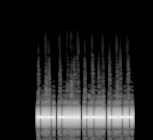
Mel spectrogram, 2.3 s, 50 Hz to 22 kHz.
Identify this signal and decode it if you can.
Morse code, heard as a keyed tone, about 46 wpm, 700 Hz. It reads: K6ZY
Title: USA Call Signs - 4 Characters - 3x Character Spacing - 45wpm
